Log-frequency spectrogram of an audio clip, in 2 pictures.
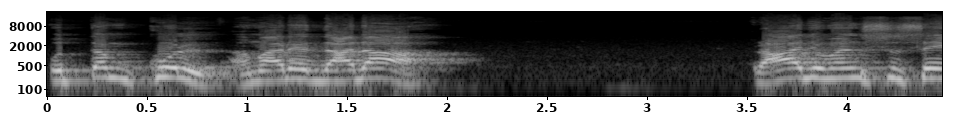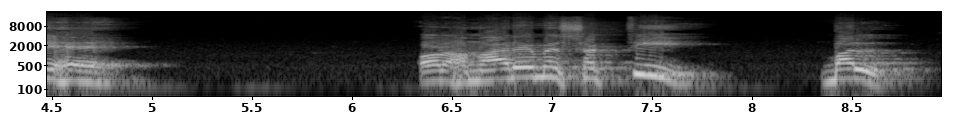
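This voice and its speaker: A man's voice: sits high, extremely slow, pauses often. A man teaching scripture in a religious discourse, reading aloud and explaining it in a didactic, question-and-answer way. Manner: didactic, asks rhetorical questions and answers them.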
